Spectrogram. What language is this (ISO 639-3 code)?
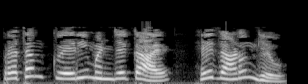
mar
